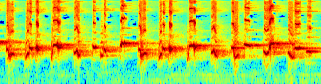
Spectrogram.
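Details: Yellow-vented bulbul fighting song meant to lure other bulbuls into singing: brisk, slurred, bubbly whistled notes repeated quickly and continuously, with a faint low rumble underneath.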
